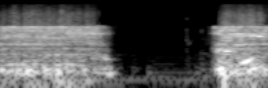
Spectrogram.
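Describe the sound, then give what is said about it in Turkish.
A motorized sewing machine, an overlocker, whirs loudly in a steady buzzing run, stops briefly for about half a second, then starts up again at full speed. “Geliyor mu? Bu overlock sesi gerçekten.”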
